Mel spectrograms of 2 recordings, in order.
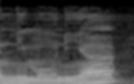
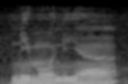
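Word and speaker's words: pneumonia: ए column और पीठ जबकि इस टीम से पहले पी आता है तो पी साइलेंट होता है कि निमोनिया निमोनिया साल मत पलटो तम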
